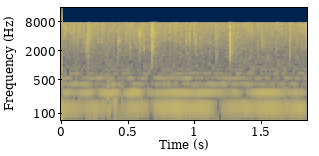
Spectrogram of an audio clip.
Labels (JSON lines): {"label": "biophony, midshipman", "recorder": "SoundTrap 500"}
